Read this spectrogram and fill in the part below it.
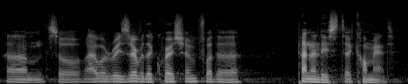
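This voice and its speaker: A man from China, presenting research at a conference in a halting way with many fillers. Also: medium pitch, flat delivery, pushed and bright. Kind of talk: academic presentation. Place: large conference hall. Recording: long conference hall reverb.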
